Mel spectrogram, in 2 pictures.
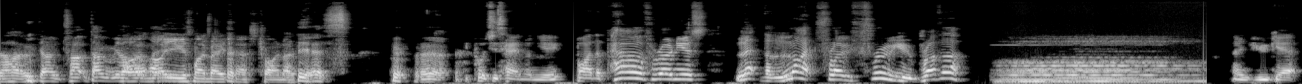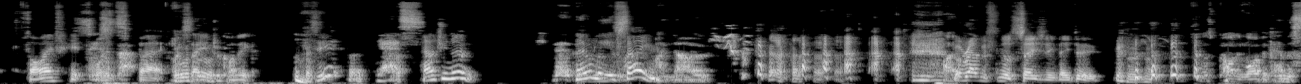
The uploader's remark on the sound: Sorry about the crazy audio. Unfortunately our recording of this episode did not go well. Apologies for the quality of the audio, we corrected as much as possible but also have the original audio behind it at just after the 27 th minute.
